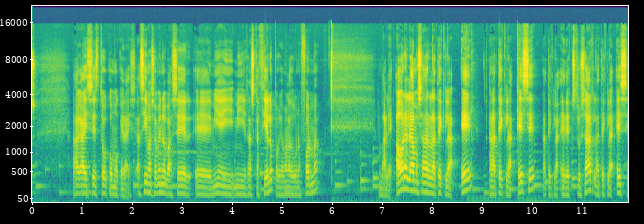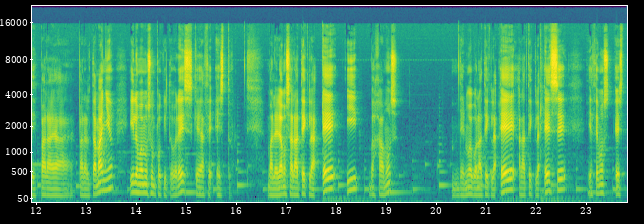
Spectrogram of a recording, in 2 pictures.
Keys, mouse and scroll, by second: 1.2 click, 2.3 middle click, 5.2 click, 6.1 shift+middle click, 6.6-7.0 scroll up 3, 7.0 shift+middle click, 8.7 e.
